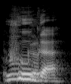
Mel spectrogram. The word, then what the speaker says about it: hygge: Sort of, I always pronounce it Huggy, but anyway. – Huga. – Yes, well, it sounds like a hug. – It's spelled H-Y-G-G-E.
